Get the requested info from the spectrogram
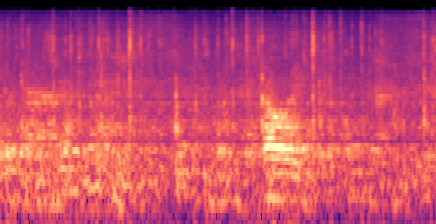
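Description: Faint room noise with scattered small clicks, and a brief murmured voice about three seconds in.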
